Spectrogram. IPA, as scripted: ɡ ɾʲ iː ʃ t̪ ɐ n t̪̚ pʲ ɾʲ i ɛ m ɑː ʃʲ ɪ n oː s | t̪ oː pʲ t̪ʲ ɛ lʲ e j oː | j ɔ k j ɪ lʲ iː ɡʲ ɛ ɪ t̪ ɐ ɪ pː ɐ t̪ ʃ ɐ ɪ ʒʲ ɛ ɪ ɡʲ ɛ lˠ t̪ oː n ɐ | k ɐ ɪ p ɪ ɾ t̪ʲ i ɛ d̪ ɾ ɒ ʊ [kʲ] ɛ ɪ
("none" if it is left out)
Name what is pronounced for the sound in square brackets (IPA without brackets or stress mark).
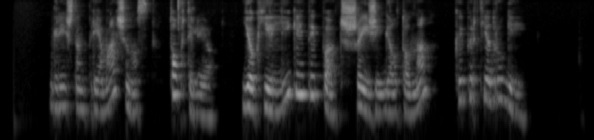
ɡʲ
